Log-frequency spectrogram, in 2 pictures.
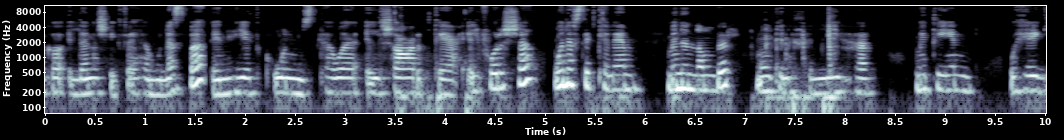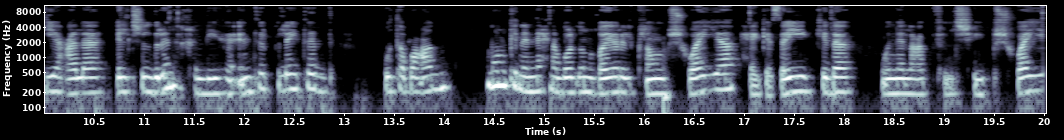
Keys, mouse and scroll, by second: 3.9-4.2 shift+middle drag, 4.5-5.4 scroll up 2, 5.4-8.9 drag, 7.4 KP_0, 8.9-10.2 scroll down 2, 10.3-10.6 scroll down 3, 11.2 click, 11.2 scroll down 2, 12.5-13.1 scroll down 2, 15.0-17.0 drag, 17.8-20.0 drag.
